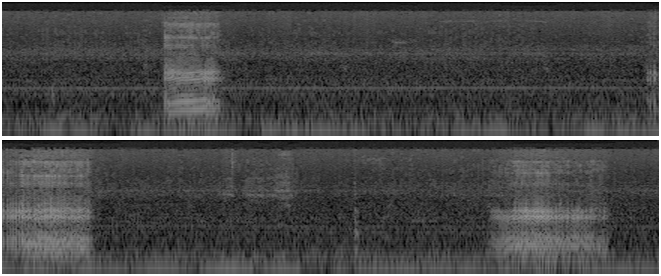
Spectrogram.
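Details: Pekingese dog asleep on its toilet, feet twitching, snoring indoors: three rough, throaty snores about five seconds apart, each under a second long, with a steady low hum between them.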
